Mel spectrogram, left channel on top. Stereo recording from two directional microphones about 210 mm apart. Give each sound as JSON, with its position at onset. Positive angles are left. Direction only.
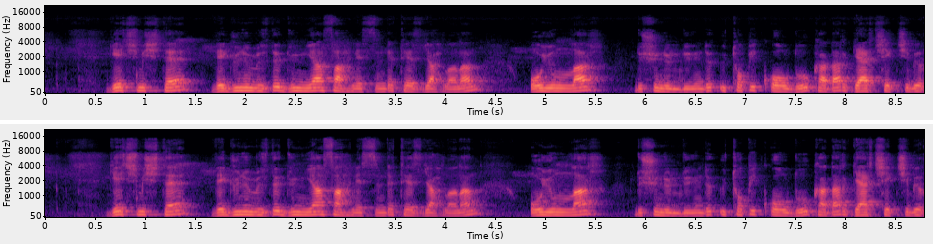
{"t": 0.7, "sound": "speech", "side_deg": -25}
